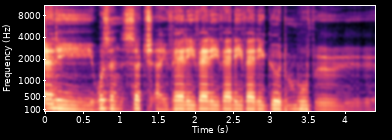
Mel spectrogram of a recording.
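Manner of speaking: deep, very slow, drawn-out monster growl. Opening line of a movie review done in a Venom voice. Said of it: "I tried my best to do that Venom impression".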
